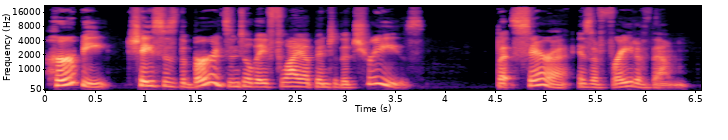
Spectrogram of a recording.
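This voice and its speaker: A woman reading aloud to children, expressive and explanatory. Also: on the low side, measured pace. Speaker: storybook reader.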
